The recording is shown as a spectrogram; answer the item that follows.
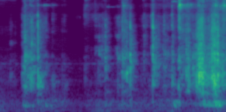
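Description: Coins spill and clink out of a savings jar, a loud, close cascade of metallic jingles in bursts that builds into a thicker rattle.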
